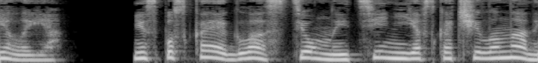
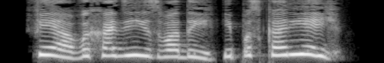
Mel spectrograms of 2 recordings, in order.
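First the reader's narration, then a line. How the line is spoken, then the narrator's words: Piercing shout. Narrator (Russian): пронзительно закричала я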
